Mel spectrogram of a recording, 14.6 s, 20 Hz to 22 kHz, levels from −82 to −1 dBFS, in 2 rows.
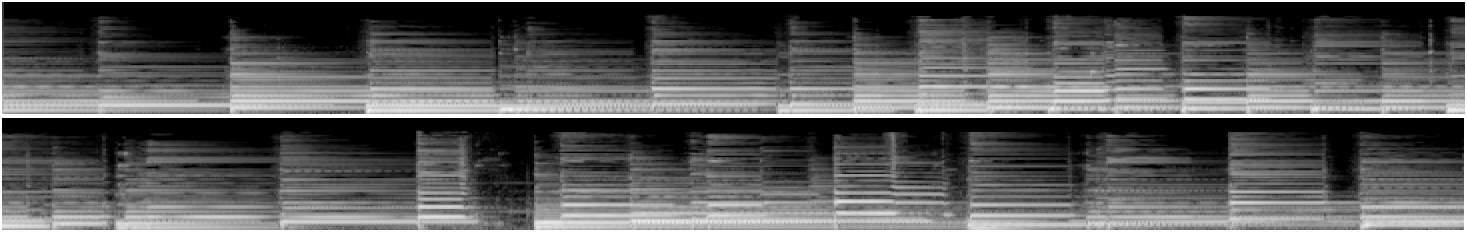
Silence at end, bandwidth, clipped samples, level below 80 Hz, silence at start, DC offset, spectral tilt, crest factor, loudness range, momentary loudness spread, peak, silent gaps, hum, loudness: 0 s; 14 kHz; under 0.1%; -40 dBFS; 0 s; under 0.1%; -7 dB/octave; 16 dB; 3 LU; 7 LU; 0 dBFS; none; none; -17 LUFS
